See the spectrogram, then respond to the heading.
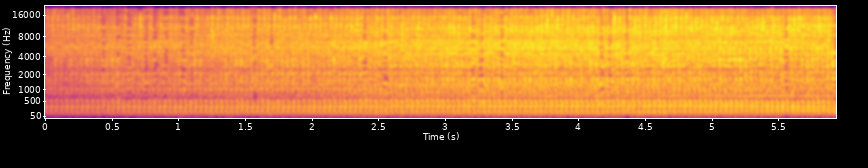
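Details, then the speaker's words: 1977 Agway 1500 W permanent-magnet generator, now fueled from tank, carburetor diaphragm pulling fuel despite suspected hardening: quick, evenly spaced chugging near four beats a second, builds slightly then holds steady; runs well. "longer spe yeah so it sounds like it runs pretty good there I just put gas in it there and that diaphragm seemed to pull it out of that tank"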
